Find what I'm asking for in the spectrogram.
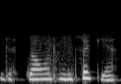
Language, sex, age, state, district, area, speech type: Kashmiri, female, 18-30, Jammu and Kashmir, Shopian, rural, conversation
